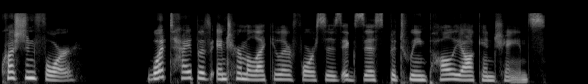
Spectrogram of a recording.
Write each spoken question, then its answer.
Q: What type of intermolecular forces exist between polyalkene chains?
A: Induced dipole-dipole interactions, also called London dispersion forces.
